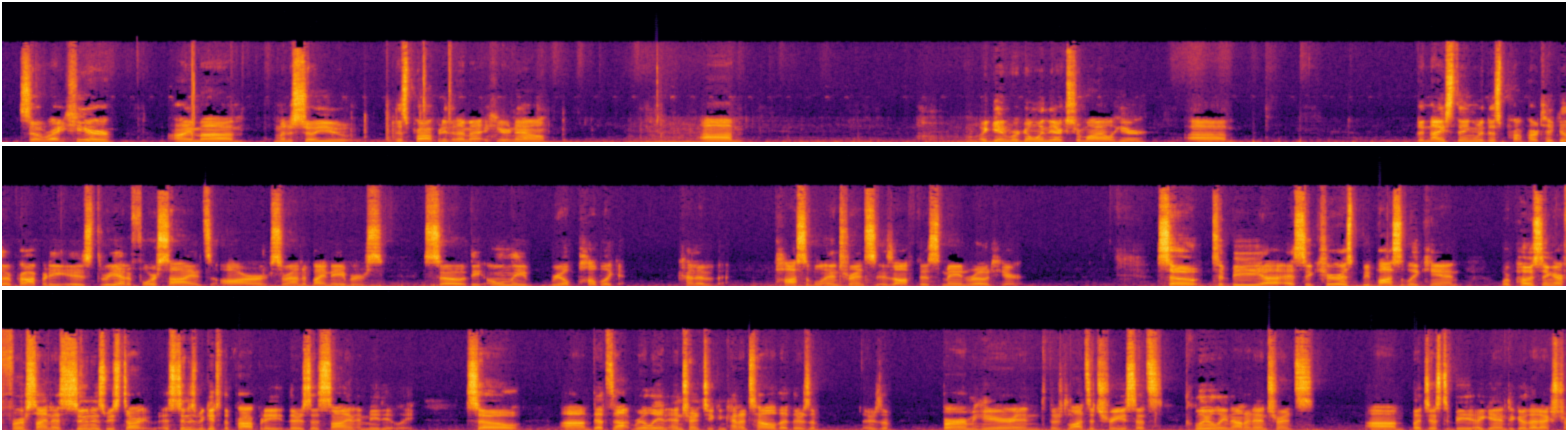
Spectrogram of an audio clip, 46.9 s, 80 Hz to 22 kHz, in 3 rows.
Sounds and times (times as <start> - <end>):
Outside, rural or natural: 0.0 - 46.9
Vehicle: 0.0 - 46.9
Speech: 0.2 - 1.1, 1.7 - 5.5, 7.0 - 7.4, 9.7 - 12.4, 14.2 - 25.8, 27.2 - 35.4, 36.0 - 46.9.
